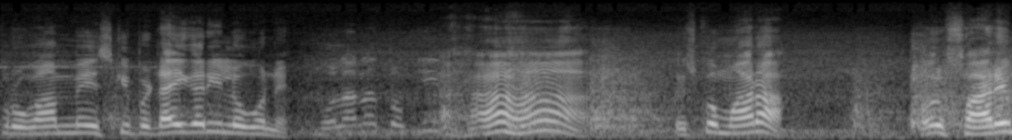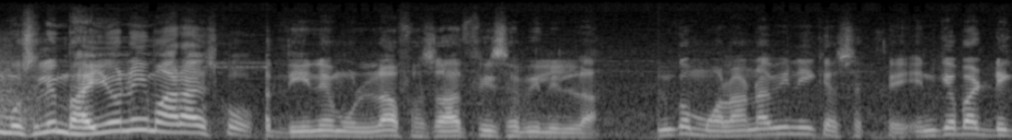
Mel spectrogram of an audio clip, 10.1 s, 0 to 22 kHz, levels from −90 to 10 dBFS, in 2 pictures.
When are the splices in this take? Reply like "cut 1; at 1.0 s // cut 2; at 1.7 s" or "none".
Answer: cut 1; at 6.5 s // cut 2; at 8.2 s

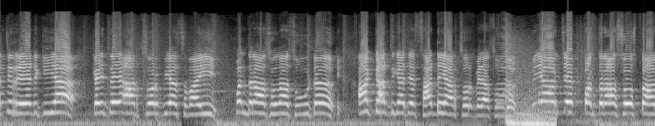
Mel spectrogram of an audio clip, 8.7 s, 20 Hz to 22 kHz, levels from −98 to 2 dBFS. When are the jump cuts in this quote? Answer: cut 1; at 4.6 s // cut 2; at 7.0 s

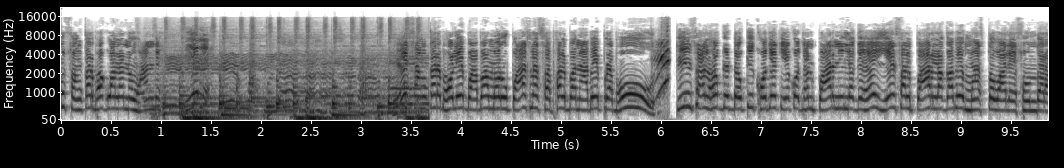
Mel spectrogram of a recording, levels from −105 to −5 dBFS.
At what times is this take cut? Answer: none

